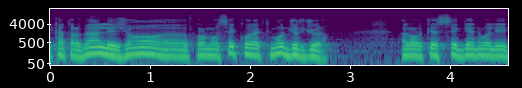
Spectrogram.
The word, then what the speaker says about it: Djurdjura: Dans les années 80, les gens prononçaient correctement Djurdjura.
